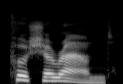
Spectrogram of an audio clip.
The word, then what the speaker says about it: push around: Native speakers stress the word around. Push around.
